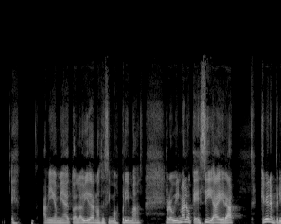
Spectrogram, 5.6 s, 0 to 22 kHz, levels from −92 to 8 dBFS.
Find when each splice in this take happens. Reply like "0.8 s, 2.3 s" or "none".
3.3 s

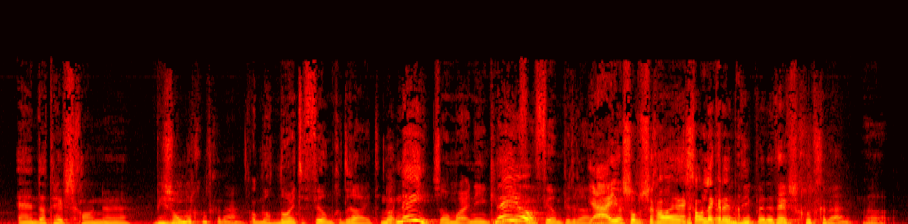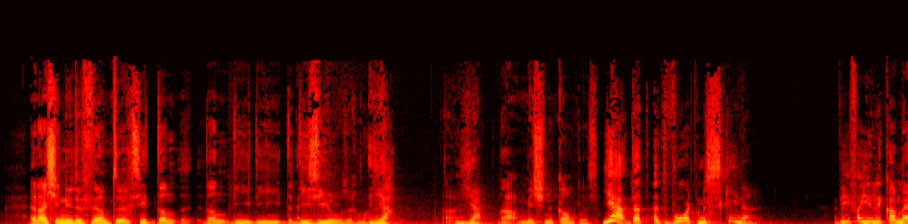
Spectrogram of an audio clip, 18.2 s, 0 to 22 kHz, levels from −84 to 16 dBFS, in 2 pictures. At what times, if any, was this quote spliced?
11.4 s, 15.1 s

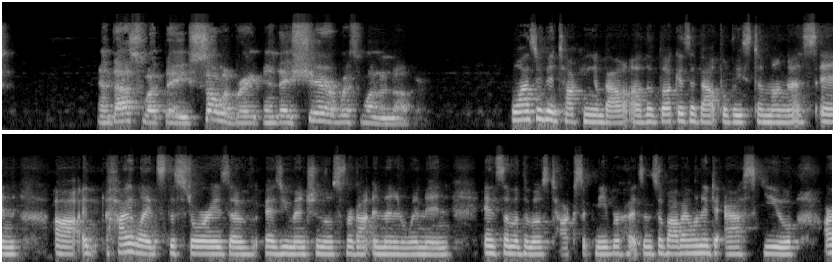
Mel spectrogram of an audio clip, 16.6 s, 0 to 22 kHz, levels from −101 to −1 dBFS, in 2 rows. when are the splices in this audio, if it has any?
none

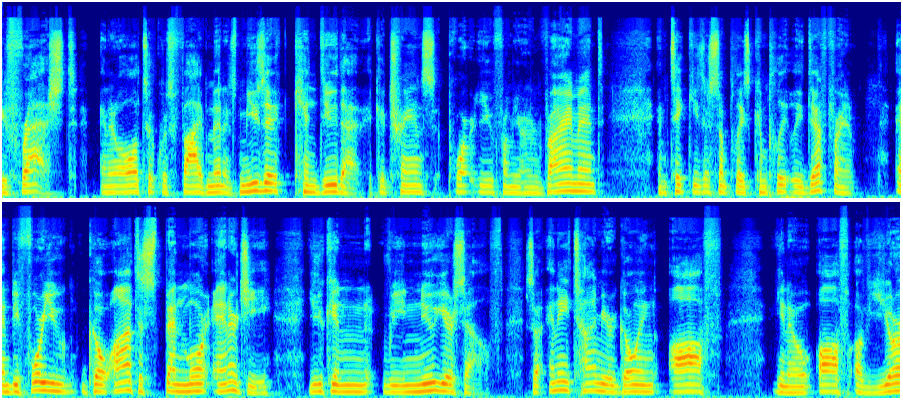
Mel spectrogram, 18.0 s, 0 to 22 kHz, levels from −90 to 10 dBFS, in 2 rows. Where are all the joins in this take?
none

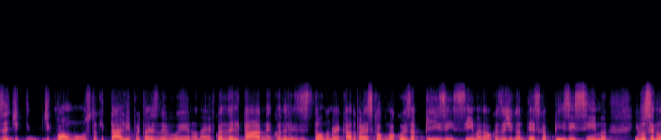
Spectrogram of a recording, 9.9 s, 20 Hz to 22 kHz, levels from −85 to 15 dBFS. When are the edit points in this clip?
3.2 s

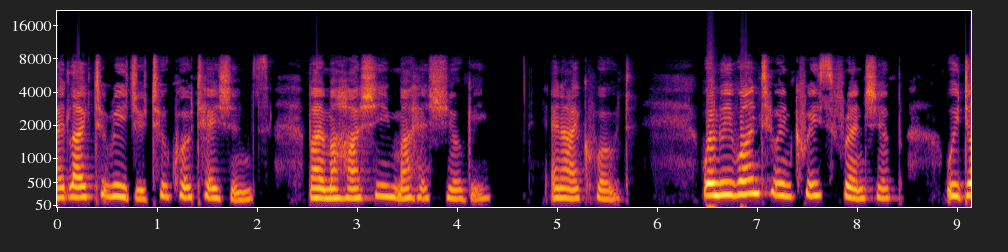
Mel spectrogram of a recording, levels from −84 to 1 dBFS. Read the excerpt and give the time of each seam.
none

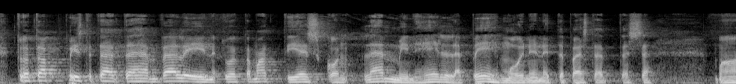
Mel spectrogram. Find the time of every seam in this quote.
2.1 s

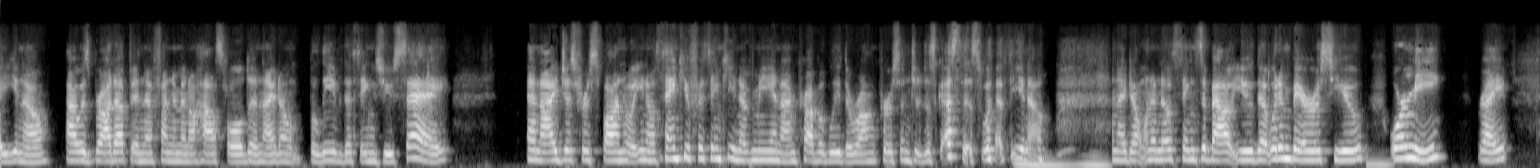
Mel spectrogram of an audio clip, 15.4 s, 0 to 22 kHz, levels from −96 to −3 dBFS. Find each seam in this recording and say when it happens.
11.1 s

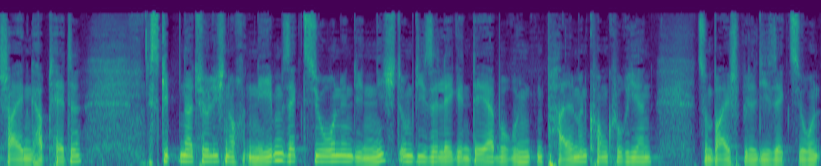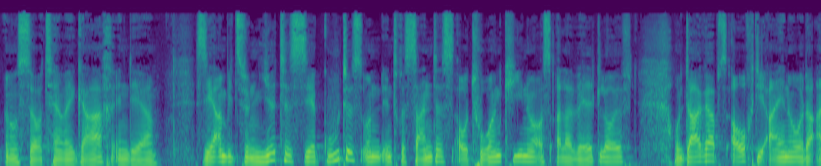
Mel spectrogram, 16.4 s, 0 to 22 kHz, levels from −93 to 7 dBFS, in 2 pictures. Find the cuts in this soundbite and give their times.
none

